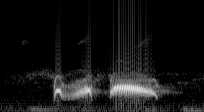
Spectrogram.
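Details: Lure spotted dove of the 'giọng thổ' voice type, kept to stir wild doves to call: a short hoarse double note followed by one long, smooth, low coo.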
